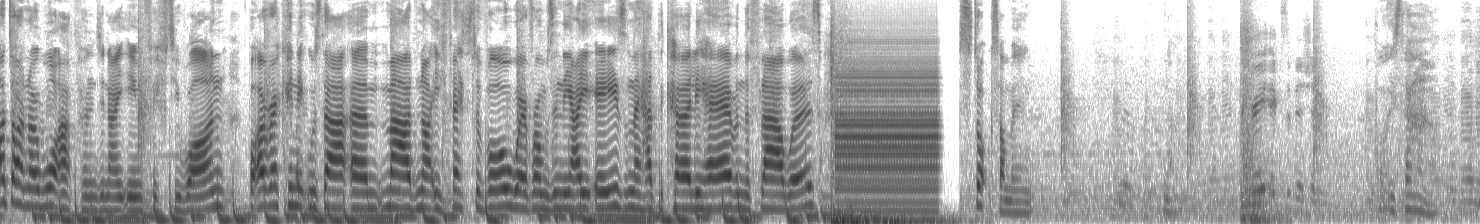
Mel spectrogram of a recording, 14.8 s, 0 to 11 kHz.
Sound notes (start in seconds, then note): 8.3 buzzer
